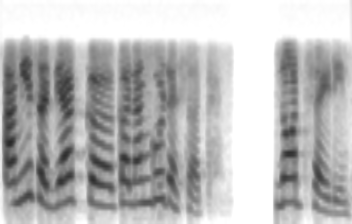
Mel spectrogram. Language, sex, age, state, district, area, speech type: Goan Konkani, female, 18-30, Goa, Bardez, urban, conversation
